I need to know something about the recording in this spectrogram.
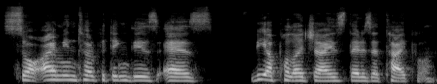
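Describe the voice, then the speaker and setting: A woman's voice: lowish voice, moderate pace. A woman co-hosting a live stream in casual chat. She teases and jokes with a dry, playful manner. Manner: teasing and playful, dry humor.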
